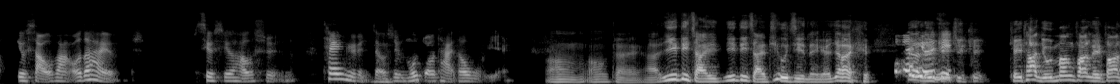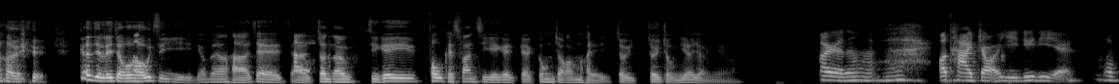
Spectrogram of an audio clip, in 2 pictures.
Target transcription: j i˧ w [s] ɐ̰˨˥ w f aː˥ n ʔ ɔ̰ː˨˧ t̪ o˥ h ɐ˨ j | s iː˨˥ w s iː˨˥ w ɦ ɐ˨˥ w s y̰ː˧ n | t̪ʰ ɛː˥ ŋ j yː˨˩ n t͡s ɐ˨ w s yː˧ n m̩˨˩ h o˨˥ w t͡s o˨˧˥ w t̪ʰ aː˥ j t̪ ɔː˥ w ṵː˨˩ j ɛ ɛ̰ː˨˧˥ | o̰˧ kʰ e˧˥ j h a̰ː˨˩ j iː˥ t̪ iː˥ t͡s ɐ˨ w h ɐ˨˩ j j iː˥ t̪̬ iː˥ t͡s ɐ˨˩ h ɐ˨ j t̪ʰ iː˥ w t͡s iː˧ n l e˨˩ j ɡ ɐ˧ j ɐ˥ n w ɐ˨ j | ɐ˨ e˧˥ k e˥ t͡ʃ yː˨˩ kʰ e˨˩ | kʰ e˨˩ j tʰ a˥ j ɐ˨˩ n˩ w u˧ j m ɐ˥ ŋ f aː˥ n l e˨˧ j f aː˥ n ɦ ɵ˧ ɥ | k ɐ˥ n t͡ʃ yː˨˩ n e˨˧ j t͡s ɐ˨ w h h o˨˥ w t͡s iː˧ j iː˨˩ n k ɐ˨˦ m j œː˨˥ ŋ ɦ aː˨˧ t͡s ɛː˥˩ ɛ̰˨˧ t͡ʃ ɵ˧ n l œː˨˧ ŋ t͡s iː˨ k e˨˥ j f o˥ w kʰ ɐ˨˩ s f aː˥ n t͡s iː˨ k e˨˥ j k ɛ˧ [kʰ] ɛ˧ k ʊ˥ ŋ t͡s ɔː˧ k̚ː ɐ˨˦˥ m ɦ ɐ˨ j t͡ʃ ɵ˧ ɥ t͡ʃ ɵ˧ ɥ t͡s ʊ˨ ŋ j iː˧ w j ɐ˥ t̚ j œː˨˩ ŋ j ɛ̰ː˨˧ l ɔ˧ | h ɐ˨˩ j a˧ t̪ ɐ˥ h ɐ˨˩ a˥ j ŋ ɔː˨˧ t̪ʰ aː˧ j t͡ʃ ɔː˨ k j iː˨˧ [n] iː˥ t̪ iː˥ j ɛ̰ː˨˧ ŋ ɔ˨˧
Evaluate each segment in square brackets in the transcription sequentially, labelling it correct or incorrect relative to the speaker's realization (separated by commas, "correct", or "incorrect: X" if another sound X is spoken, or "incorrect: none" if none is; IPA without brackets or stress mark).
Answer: correct, incorrect: k, correct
